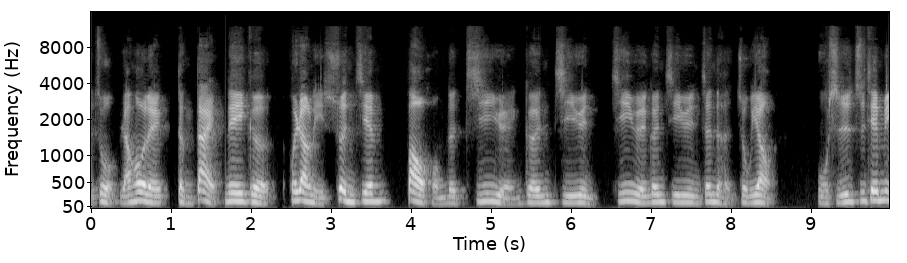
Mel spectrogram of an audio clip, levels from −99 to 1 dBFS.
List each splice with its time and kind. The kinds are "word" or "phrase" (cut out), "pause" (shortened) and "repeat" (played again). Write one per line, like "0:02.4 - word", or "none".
0:01.0 - pause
